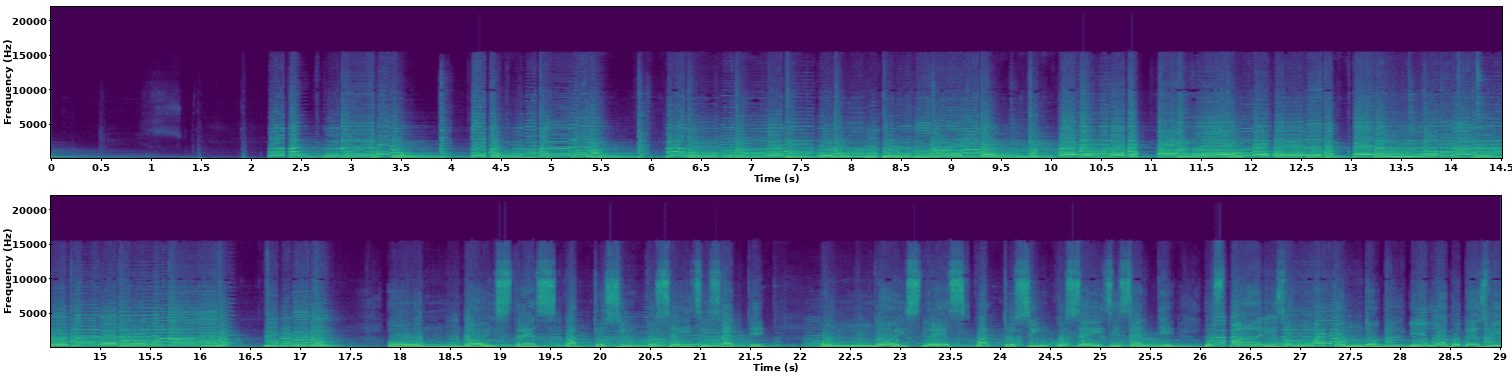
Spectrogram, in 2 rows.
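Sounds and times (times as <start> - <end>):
accordion folk dance tune: 1.0 - 29.0.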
